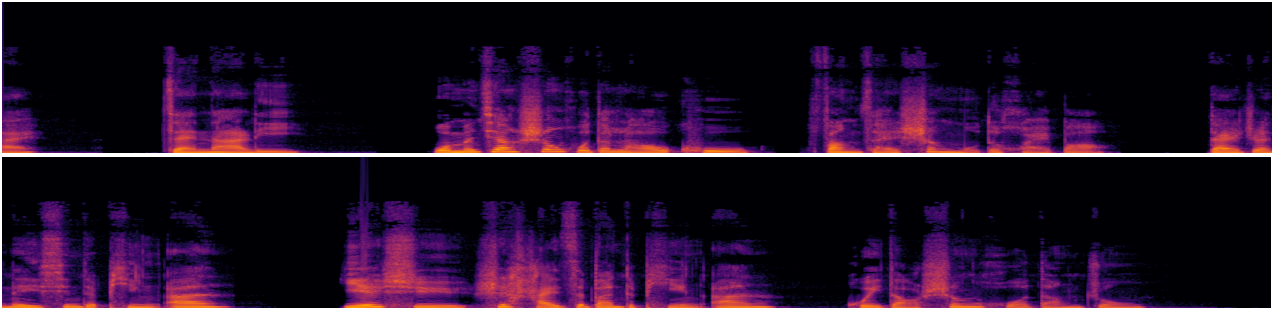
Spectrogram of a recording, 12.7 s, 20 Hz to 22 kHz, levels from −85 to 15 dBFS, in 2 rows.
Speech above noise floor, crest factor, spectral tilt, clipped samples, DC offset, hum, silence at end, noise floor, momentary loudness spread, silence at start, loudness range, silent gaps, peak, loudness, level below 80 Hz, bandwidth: 49 dB; 20 dB; -6 dB/octave; under 0.1%; under 0.1%; none; 0.65 s; -67 dBFS; 12 LU; 0 s; 4 LU; 3.86-3.98 s; 0 dBFS; -19 LUFS; -50 dBFS; 14.5 kHz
